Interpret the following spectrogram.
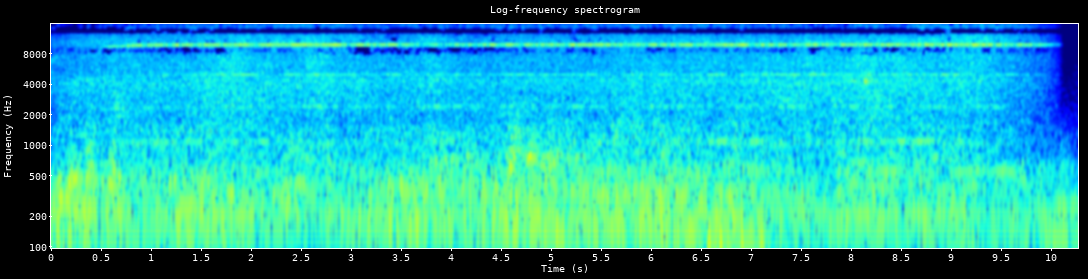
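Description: Steady rushing noise with a thin, high, steady whine, under faint indistinct voices.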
